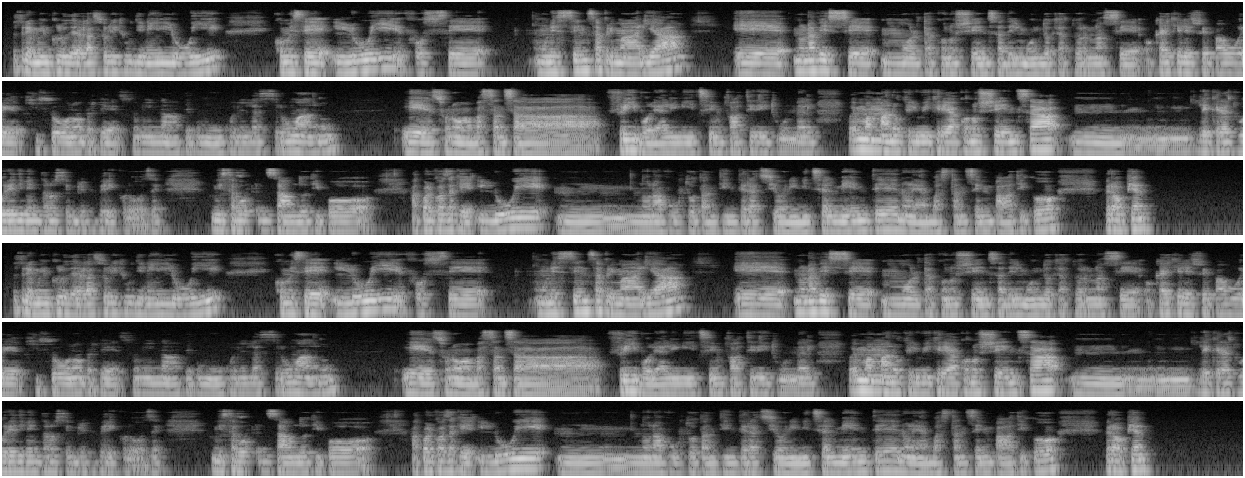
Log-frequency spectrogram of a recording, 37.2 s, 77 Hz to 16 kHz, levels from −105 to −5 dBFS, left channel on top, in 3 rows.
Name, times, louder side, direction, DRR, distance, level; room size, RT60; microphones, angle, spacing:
voice 1, 0.1-4.8 5.3-6.8 7.3-15.7 16.4-36.2, left 1 dB, 55° left, 0.9 m, -33 dB
3.0 x 2.2 x 2.3 m
head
